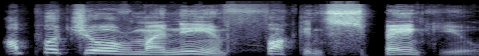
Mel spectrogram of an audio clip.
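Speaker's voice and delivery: high, loud retold threat; mock-angry threat to the kid; snapping back. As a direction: fire it back like you've lost it. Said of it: "Like, I just snapped".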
